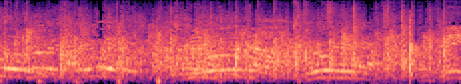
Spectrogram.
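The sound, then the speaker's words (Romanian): A church convention audience applauds, a steady wash of many hands clapping that carries on under a man's speaking voice. “Let's give him a hand. Amen. And most of all, give yourselves a hand.”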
